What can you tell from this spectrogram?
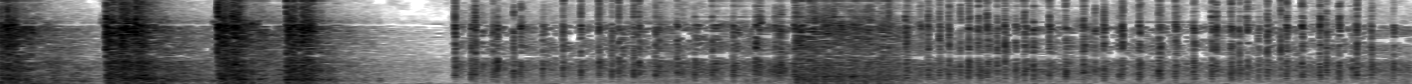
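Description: Small-arms gunfire in a street clash: four loud single shots in the first second and a half, then, from about two seconds in, a long stretch of rapid automatic fire.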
